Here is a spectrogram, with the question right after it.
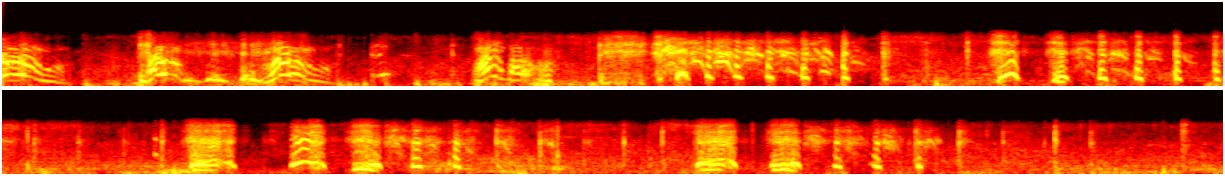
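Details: German Shorthaired Pointer named Snoop, reacting after finding a dead seagull: a stream of excited, harmonic yelps, yips and short barks, some rising and falling, coming in tight bursts with brief pauses, possibly with a human voice mixed in.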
